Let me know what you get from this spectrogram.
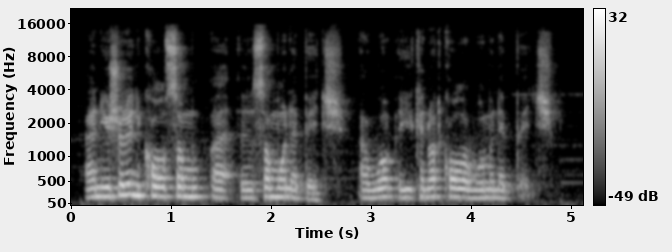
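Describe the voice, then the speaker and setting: Music plays in the background. The speech keeps a moderate pace. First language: Arabic. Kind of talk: casual chat. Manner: halting.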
